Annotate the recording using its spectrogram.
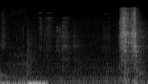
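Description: Faint rubbing and scraping as the thin spearhead blade is handled in the slot of a wooden dowel. It goes nearly quiet in the middle, then a short, louder scraping rustle comes near the end as the blade is worked out of the slot.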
